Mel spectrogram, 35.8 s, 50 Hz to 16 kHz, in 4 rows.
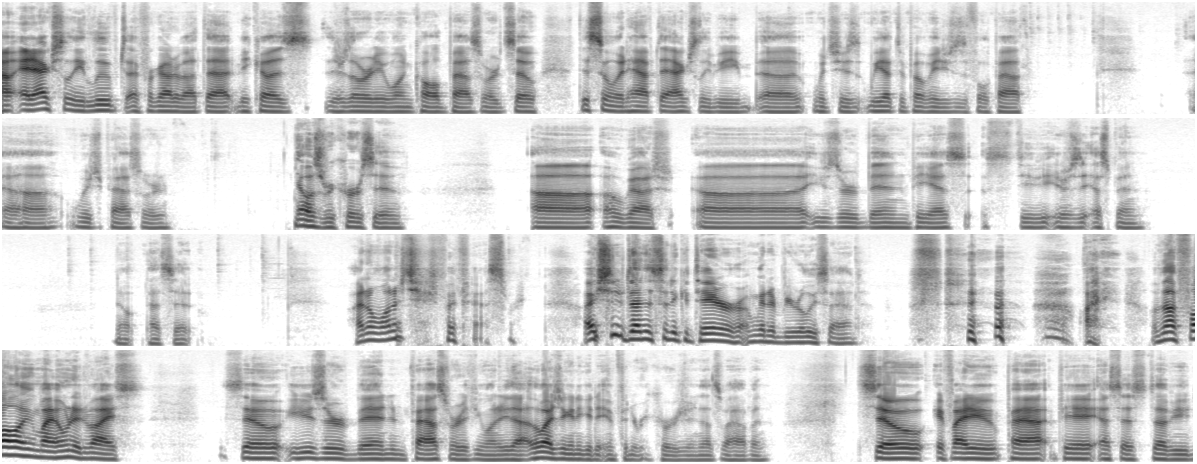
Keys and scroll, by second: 0.0-0.2 typing, 1.0 Return, 1.9 ctrl+[, 1.9 ctrl+j, 2.1-5.1 typing, 6.1 ctrl+a, 6.4 ctrl+[, 6.5 ctrl+k, 6.8-11.0 typing, 7.7 ctrl+a, 14.3-16.6 typing, 16.0 Return, 17.3 Return, 18.3-19.0 typing, 20.3-21.3 typing, 21.6 ctrl+c, 22.7-25.0 typing, 26.0 Return, 27.1 ctrl+[, 27.1 ctrl+j, 27.4-32.4 typing, 30.6 ctrl+[, 32.6 ctrl+[, 33.0 ctrl+[, 33.8 ctrl+c, 34.2-35.7 typing.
